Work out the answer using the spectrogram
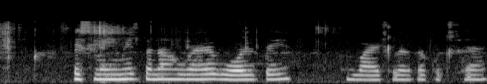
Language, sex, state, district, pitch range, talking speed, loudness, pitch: Hindi, male, Chhattisgarh, Raipur, 220-240 Hz, 145 wpm, -17 LUFS, 230 Hz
